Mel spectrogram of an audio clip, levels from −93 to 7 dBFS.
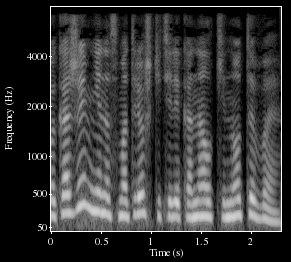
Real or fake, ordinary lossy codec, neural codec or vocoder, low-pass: real; MP3, 48 kbps; none; 7.2 kHz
